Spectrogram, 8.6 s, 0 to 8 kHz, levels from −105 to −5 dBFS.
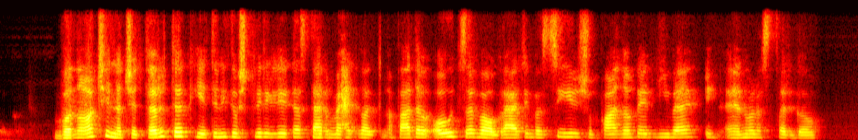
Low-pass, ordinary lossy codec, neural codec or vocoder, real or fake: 7.2 kHz; none; codec, 16 kHz in and 24 kHz out, 0.6 kbps, FocalCodec, streaming, 4096 codes; fake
